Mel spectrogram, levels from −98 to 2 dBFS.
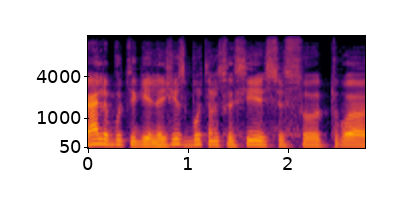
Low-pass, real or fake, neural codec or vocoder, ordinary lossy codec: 14.4 kHz; fake; codec, 44.1 kHz, 3.4 kbps, Pupu-Codec; Opus, 64 kbps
